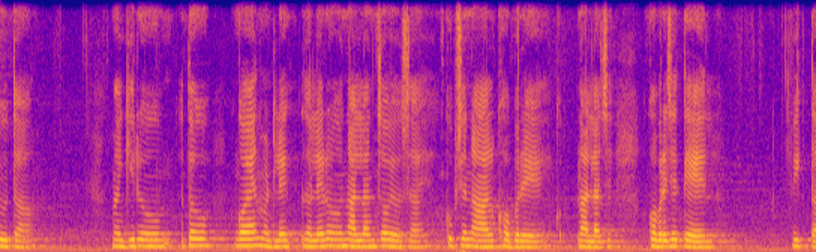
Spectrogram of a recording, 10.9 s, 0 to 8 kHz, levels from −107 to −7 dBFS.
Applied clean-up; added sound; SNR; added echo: none; none; none; none.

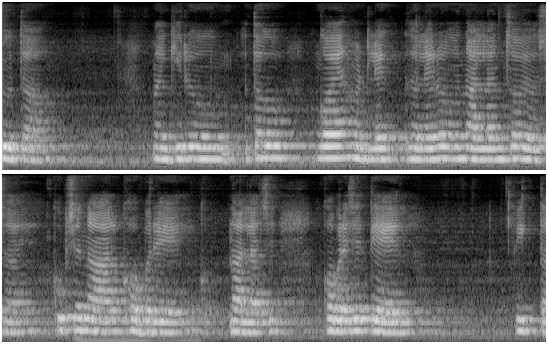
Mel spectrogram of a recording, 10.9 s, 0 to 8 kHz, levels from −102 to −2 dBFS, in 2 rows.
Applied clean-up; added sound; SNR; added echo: none; none; none; reverberation time 1.2 s.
